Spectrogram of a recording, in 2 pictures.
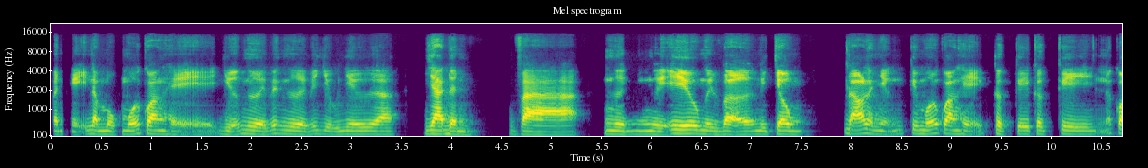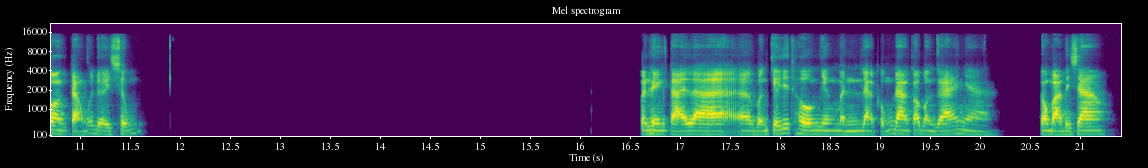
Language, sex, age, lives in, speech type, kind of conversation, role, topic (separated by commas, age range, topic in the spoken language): Vietnamese, male, 25-29, Vietnam, conversation, unstructured, none, Tiền bạc ảnh hưởng như thế nào đến hạnh phúc của bạn?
